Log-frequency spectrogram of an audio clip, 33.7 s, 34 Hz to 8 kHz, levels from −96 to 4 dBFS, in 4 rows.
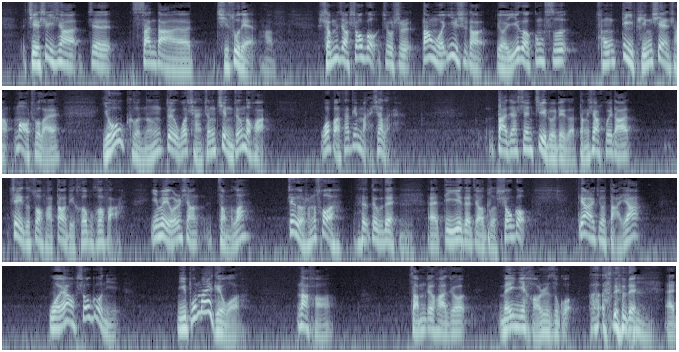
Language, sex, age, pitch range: Chinese, male, 50-69, 100-150 Hz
